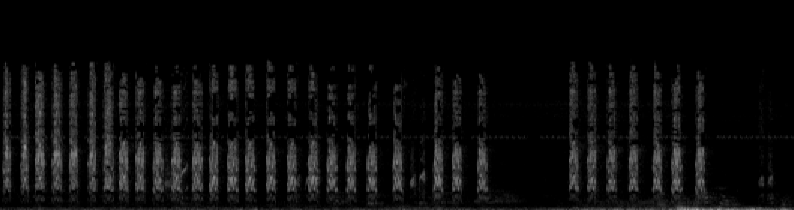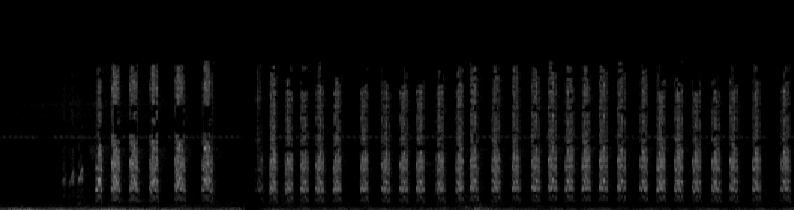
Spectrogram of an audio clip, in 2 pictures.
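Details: A hill babbler (pelanduk bukit) in lively song, used as a lure to prompt other babblers to call, gives a fast run of harsh, scratchy notes, about three a second, over a low background rumble.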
